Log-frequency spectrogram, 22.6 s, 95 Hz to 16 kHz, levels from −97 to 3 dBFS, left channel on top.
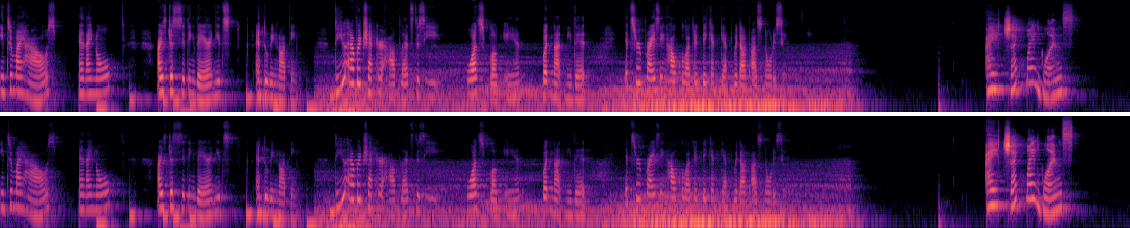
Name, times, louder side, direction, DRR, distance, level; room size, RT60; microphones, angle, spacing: voice 1, 0.0-1.1 1.6-2.2 3.2-4.6 5.1-5.9 6.7-8.8 9.3-10.5 10.9-11.8 12.5-15.7, left 5 dB, 55° left, 18 dB, 0.6 m, -38 dB
sound 1, 1.9-2.2 2.6-2.8 3.3-4.0 4.9-5.7 6.1-7.1, right 2 dB, 10° right, 0.4 m, -42 dB
sound 2, 6.3-17.0, equal, 90° right, 3.1 m, -38 dB
voice 2, 19.7-21.5, right 6 dB, 70° right, 14 dB, 0.7 m, -32 dB
15.5 x 13.0 x 6.6 m, 0.85 s
head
